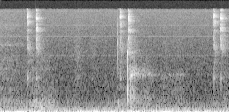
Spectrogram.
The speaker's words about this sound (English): Click, click, clickety click, clack. I know, I'm over here like trying to figure things out while I'm recording the podcast.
